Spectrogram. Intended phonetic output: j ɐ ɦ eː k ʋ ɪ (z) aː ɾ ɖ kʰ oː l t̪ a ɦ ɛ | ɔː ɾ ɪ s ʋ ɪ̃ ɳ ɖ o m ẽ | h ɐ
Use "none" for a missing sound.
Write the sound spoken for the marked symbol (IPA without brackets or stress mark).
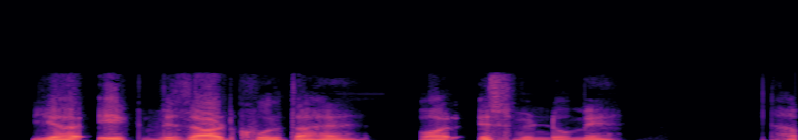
z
